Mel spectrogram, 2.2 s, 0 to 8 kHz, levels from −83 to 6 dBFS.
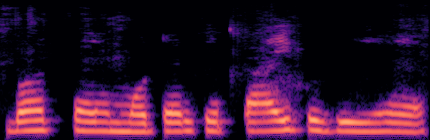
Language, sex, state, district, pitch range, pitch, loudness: Hindi, female, Bihar, Sitamarhi, 190-205 Hz, 200 Hz, -17 LUFS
